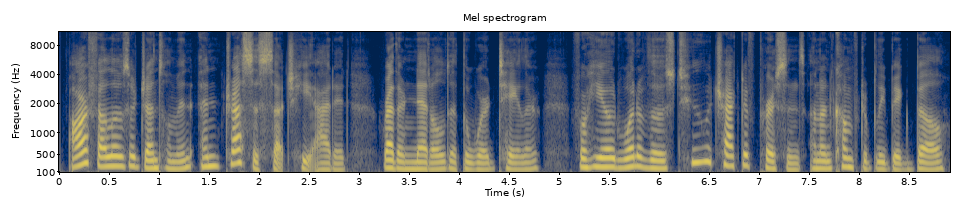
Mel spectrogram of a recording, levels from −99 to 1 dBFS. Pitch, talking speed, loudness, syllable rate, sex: 185 Hz, 195 wpm, -19 LUFS, 5.9 syllables/s, female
